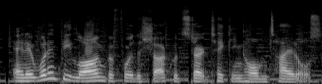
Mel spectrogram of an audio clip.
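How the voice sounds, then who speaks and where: Music plays behind a man talking at a fairly quick pace. His pitch is fairly high, with ordinary variation. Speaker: fan documentary narrator. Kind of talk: comedic documentary narration.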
